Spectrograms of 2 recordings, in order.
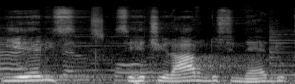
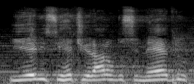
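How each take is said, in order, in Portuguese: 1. Ela é dita devagar e deliberadamente. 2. Ela é dita em ritmo normal.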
